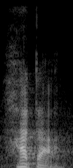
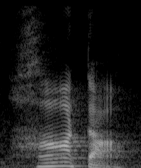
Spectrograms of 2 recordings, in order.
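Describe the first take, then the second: First: The first vowel is plain, not nasal. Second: The first vowel is nasal, through the nose. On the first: The speaker calls it wrong. "It's not hata" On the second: The speaker calls it right. "your pronunciation should come from your nose"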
